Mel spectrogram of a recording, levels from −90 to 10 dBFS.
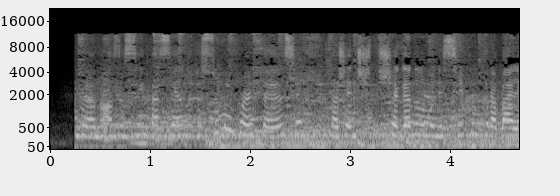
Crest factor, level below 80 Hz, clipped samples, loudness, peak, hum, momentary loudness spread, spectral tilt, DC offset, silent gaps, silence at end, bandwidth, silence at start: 14 dB; -32 dBFS; under 0.1%; -20 LUFS; -4 dBFS; none; 3 LU; -4.5 dB/octave; under 0.1%; none; 0 s; 12 kHz; 0.25 s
